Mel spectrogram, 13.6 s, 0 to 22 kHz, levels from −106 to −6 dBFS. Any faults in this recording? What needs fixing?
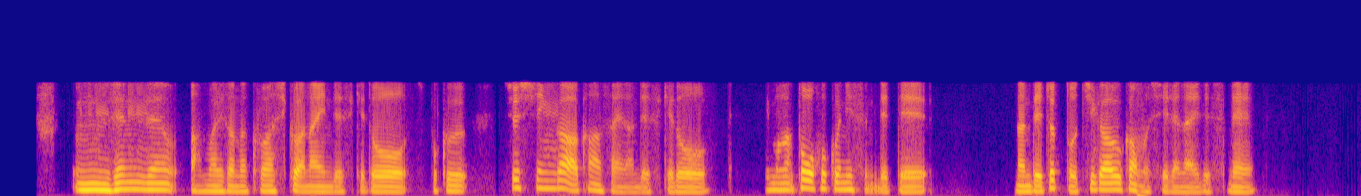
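Nothing to fix: no faults are present, and the speech sits on a G.726 ADPCM path at 32 kbit/s with its band ending near 3.8 kHz and only light coding damage, as expected for that link.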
